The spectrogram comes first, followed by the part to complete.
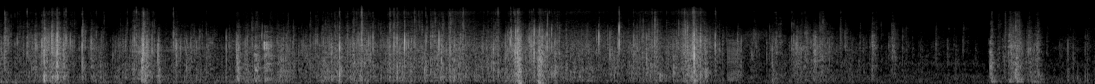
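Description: Clear plastic bag crinkling and rustling in irregular bursts as it is pulled open and off a folded fleece costume, dying down over the last couple of seconds.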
